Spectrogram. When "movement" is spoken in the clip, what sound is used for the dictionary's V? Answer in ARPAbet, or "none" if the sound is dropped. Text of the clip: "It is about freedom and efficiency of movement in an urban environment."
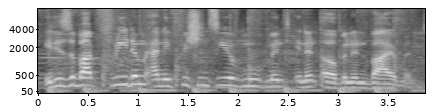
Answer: V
